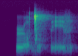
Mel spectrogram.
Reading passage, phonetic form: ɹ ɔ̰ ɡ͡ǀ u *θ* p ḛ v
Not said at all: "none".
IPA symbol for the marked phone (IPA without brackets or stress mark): θ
